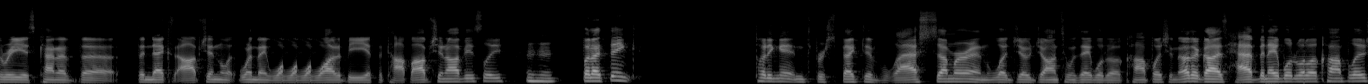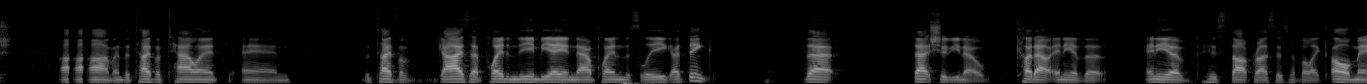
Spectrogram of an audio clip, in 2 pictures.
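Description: At 2.81 s the speech stutters: a 139 ms block, which fits about six compressed frames, plays three extra times, adding 418 ms before normal playback resumes at 3.23 s. At 13.03 s a 70 ms block repeats once, and at 14.35 s a 139 ms block repeats twice, up to 14.63 s. These are repeated frames, where the decoder replays the same stretch of data. A spectrogram shows identical patterns tiled side by side, with a thin vertical line wherever a seam fails to match.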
